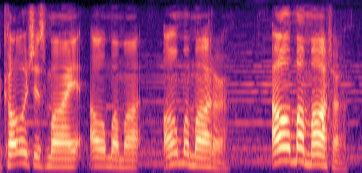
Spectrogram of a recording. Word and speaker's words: alma mater: Alma mater. Yeah, that's how you say it. And I know that because I've heard that before, and I poured my heart and soul in it.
